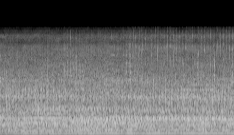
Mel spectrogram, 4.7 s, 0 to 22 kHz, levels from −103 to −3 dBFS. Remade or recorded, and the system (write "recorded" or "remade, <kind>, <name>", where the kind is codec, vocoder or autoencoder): remade, codec, DAC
